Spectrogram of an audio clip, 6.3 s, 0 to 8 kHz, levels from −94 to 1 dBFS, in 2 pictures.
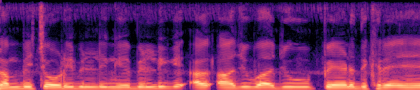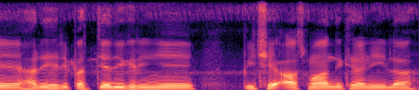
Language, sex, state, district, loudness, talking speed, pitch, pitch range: Hindi, male, Chhattisgarh, Balrampur, -15 LUFS, 220 wpm, 155 Hz, 150-160 Hz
